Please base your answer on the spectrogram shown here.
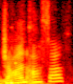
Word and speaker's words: Ossoff: John Ossoff? Yeah. John Ossoff.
